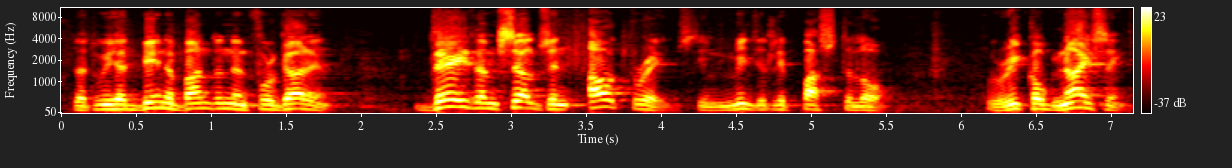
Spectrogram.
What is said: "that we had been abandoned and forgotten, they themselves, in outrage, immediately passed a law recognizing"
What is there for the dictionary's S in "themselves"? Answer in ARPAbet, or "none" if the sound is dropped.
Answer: S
